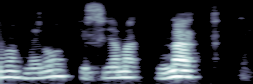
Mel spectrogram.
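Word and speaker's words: Gnat: menos que se llama Nat se escribe con g como ñata pero Nat Nat se pronuncia y en el fondo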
